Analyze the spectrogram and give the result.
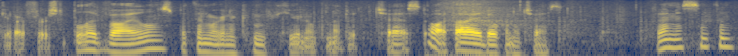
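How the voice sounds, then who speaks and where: A man's voice: fairly low pitch, a little fast, creaky, mellow, slight background noise. A man giving casual let's play commentary as a gaming host, with slangy, jokey asides.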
